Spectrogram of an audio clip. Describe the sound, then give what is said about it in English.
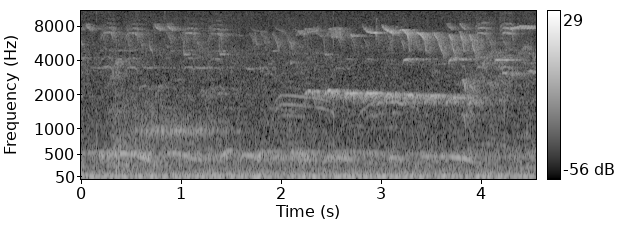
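A woodpecker's laughing call rings out in the woods in the morning amid a busy chorus of other birds, with steady low outdoor rumble underneath and no talking. “Which the woodpecker seems to find very funny.”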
